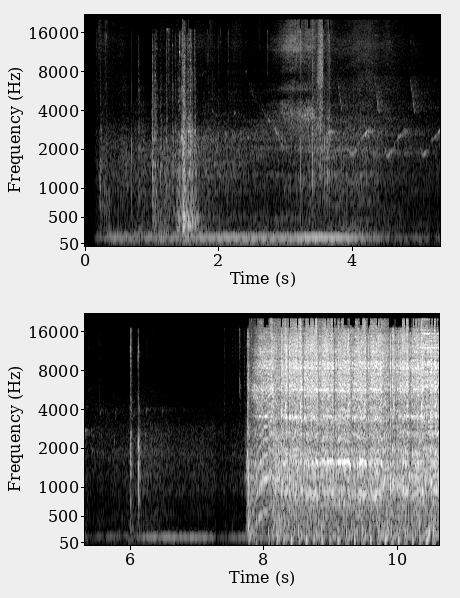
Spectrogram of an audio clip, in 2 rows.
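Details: Cub Cadet HDS 2135 Series 2000 riding mower towing a trailer: long weak, struggling turnover before the engine finally catches and roars up; hard starting.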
